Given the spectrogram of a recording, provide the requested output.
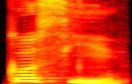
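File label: "кӧсйи", Komi, female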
